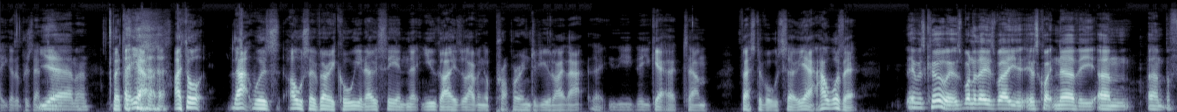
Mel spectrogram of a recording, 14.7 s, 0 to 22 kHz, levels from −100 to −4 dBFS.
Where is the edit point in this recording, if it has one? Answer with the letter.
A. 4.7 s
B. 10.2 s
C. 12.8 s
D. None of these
B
